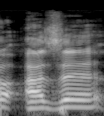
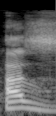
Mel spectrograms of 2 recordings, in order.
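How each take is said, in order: First: The final consonant is soft, without a whistling hiss. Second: The final consonant is firm, with a whistling hiss. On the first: The speaker calls it wrong. "ऐसे नहीं पढ़ना" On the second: The speaker calls it right. "बल्कि अज। ... इसमें सीटी की आवाज होगी, जा को सख्ती से अदा करना है"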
